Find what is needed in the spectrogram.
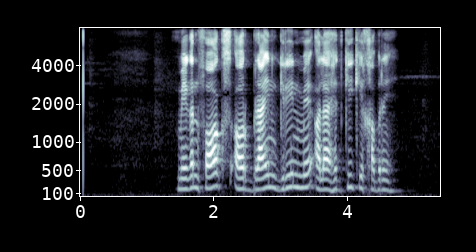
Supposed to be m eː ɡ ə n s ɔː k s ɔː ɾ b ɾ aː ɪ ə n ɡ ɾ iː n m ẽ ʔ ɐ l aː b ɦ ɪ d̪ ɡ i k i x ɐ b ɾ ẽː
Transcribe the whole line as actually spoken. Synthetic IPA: m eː ɡ ə n f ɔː k s ɔː ɾ b ɾ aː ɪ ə n ɡ ɾ iː n m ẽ ʔ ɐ l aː ɦ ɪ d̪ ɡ i k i x ɐ b ɾ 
